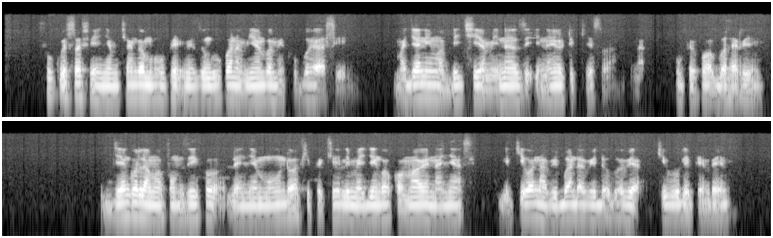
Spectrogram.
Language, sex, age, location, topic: Swahili, male, 25-35, Mombasa, government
